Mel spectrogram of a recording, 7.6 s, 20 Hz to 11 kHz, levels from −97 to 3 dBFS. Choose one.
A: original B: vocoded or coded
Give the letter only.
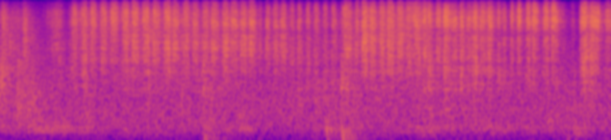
A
